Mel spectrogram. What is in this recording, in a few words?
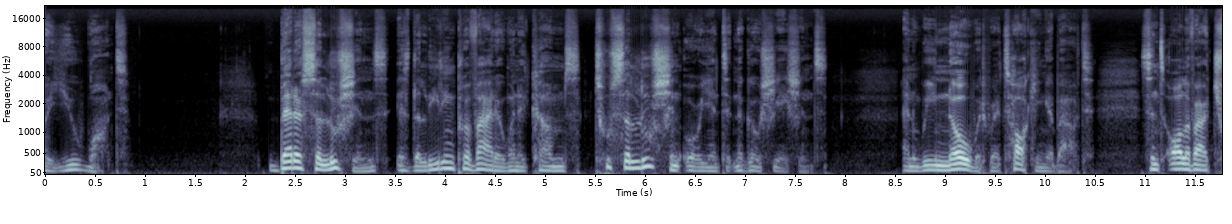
e-learning; LOFT VOICES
